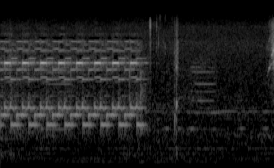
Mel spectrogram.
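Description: A house telephone rings indoors with a steady, repeating electronic trill for about a second and a half, then cuts off, leaving a quiet room with a faint click.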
